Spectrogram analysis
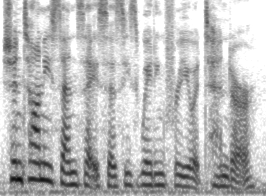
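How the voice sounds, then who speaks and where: A woman playing a reserved, polite law office worker in a video game dub, with clipped, deadpan delivery. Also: lowish voice, brisk, slight background noise.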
